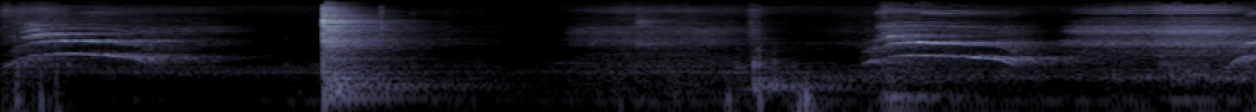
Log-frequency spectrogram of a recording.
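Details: Rescued female kitten found alone on a street without her mother, meowing during her first bath: two high, arched, harmonic-rich meows about three seconds apart, with a sharp thud and soft clatter between them.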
